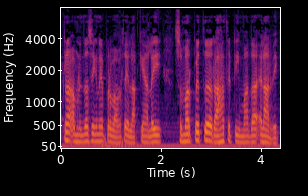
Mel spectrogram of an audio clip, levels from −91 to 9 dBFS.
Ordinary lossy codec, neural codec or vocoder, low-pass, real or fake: none; none; none; real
